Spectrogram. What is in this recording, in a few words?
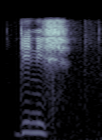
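"wide", Turkish; PictureDictionary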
